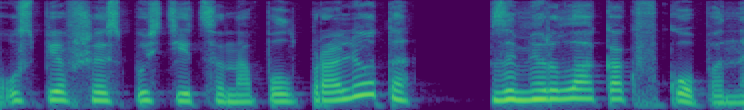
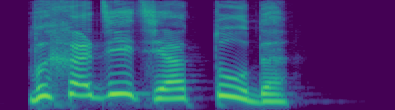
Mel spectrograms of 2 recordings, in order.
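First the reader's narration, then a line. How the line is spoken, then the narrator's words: Shouting. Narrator (Russian): Яна, кажется, снова кричала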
